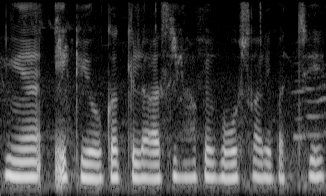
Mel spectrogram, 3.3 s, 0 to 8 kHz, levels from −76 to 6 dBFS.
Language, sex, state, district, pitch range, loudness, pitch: Hindi, female, Haryana, Jhajjar, 180-200 Hz, -15 LUFS, 190 Hz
